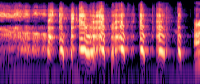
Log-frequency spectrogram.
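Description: A person laughing in a quick run of short, evenly spaced bursts, about six a second.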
